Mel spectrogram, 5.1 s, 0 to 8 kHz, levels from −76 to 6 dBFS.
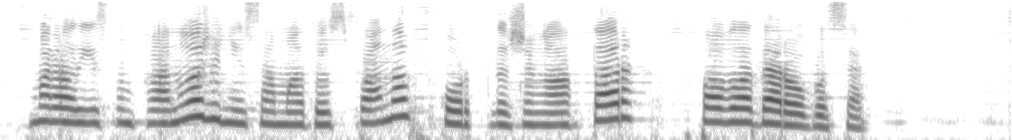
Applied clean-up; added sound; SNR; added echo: neural separator model SepFormer DNS4.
